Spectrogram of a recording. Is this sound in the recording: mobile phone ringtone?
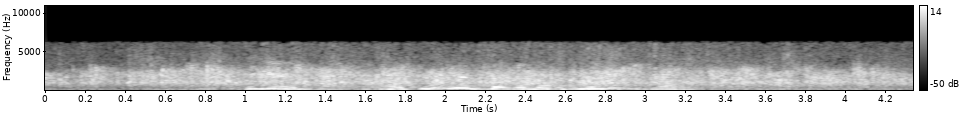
no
